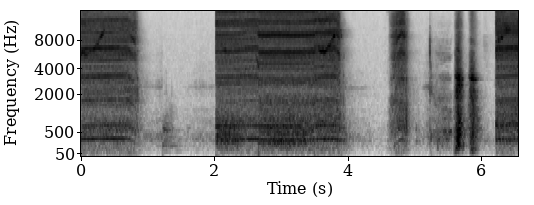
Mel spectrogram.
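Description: A power drill bores holes through a UJK Parf guide into a board, several loud, close bursts of whining drilling separated by pauses, followed by short clattering handling noises.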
